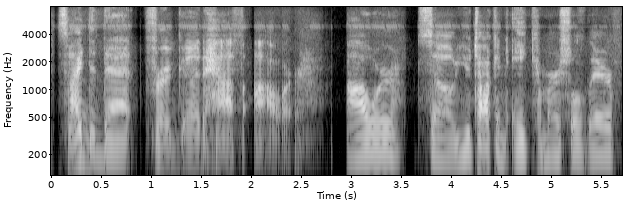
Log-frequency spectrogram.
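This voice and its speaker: A man's voice: lowish voice, pushed and bright, rough recording. A man telling a rambling personal story in casual speech, swearing often and restarting sentences. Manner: rambling, profane, with frequent halting restarts. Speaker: vlogger.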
